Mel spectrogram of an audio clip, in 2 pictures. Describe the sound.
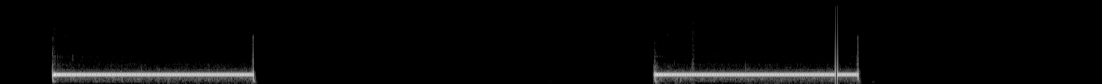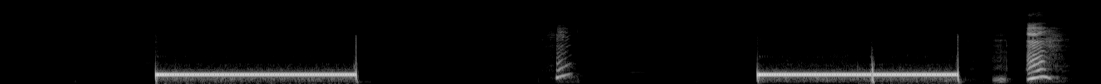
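An unanswered phone call's ringback tone repeats four times, each steady hum lasting about two seconds with long silent gaps between, heard through the line; a couple of short clicks or voice fragments appear near the end.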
